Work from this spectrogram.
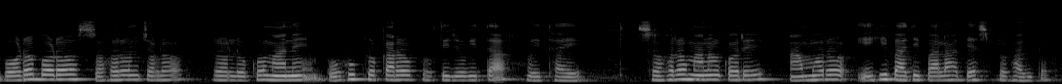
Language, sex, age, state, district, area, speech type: Odia, female, 30-45, Odisha, Boudh, rural, spontaneous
